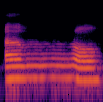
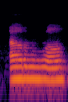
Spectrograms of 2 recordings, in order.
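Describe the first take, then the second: First: The sound is held briefly before moving on. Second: The sound flows straight on without any hold. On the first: The speaker calls it wrong. "nah itu sudah ada tahan sebentar" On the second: The speaker calls it right.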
